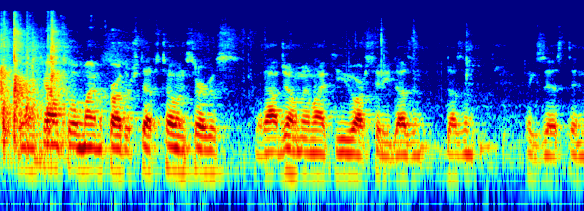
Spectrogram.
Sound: applause

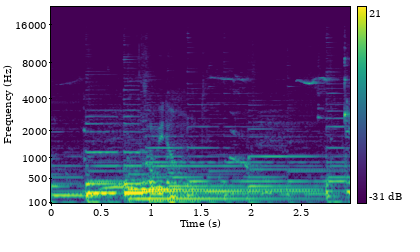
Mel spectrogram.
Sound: whimper

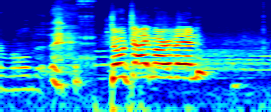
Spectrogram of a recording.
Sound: laughs

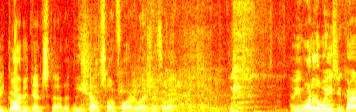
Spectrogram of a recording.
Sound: laughter

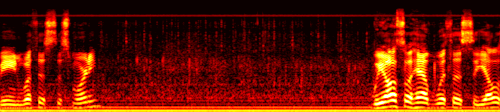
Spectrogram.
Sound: applause

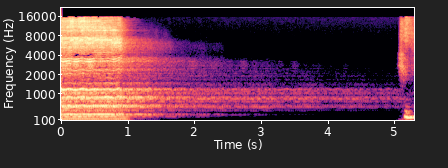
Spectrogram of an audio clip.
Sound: echo

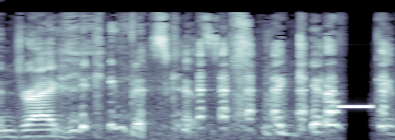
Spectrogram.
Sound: both laugh

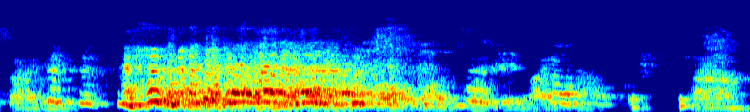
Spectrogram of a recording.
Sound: laughing

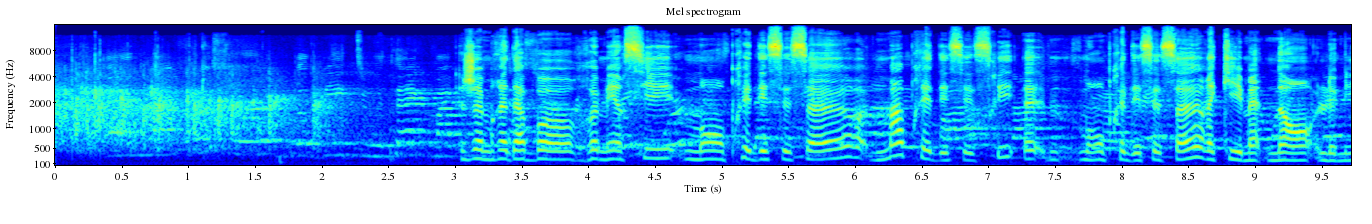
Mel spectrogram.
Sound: applause

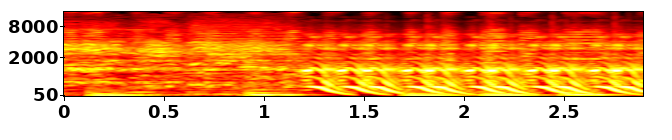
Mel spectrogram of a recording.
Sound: humping sounds

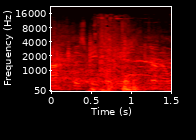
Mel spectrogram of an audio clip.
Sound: gunshot

